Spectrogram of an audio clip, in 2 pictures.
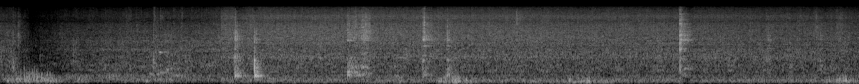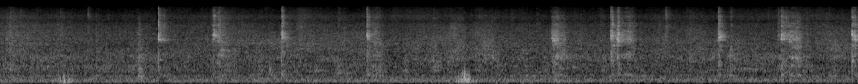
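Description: Chicken sizzling as it fries in hot oil in a metal wok, a steady hiss, with a metal ladle clinking and scraping against the pan as it is stirred. The clinks come more often in the second half.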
